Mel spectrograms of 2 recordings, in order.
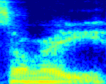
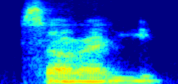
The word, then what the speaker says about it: Sarai: So it is Sarai how it looks. Sarai.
